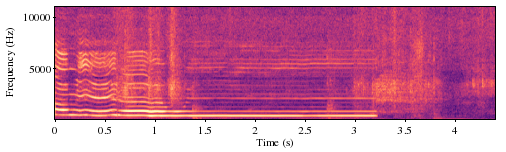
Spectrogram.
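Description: A single singing voice, played from a cassette on a portable boombox, bends through the end of a line into one long held note that cuts off abruptly about three seconds in. Only a faint hiss remains after it.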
